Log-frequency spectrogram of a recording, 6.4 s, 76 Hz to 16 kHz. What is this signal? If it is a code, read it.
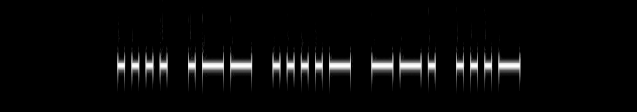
Morse code, heard as a keyed tone, about 17 wpm, 690 Hz. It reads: HW4GV
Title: Code Groups - 5 Letter:Numbers - 17wpm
